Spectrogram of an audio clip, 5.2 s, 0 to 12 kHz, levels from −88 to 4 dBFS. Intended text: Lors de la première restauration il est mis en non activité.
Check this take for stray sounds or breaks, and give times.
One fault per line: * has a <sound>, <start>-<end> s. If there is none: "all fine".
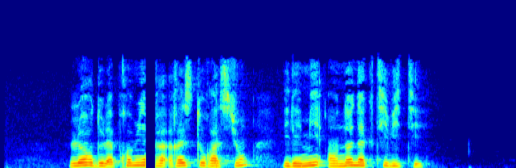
* has a dropout, 1.4-1.6 s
